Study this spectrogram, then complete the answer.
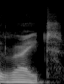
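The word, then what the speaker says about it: write: अगर अगर डब्ल्यू के बाद आर या एच हो तो डब्ल्यू आवाज नहीं देगा। जैसे कि राइट डब्ल्यू आर आई जी आर टी ई डब्ल्यू आर आई टी ई राइट।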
